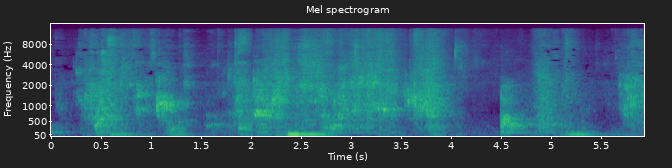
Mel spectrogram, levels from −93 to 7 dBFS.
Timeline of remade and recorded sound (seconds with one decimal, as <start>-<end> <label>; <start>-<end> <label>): 0.0-1.3 recorded; 1.3-4.8 remade; 4.8-5.9 recorded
